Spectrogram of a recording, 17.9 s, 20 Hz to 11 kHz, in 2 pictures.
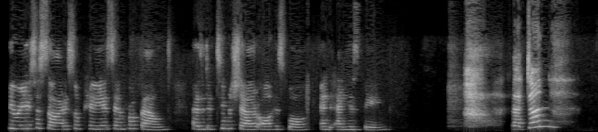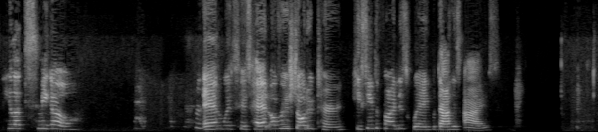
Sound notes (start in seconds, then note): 6.8 sighing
